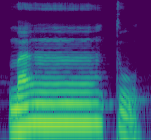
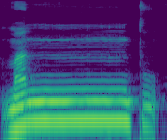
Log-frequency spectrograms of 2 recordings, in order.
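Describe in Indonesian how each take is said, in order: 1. Huruf n tersembunyi dalam bunyi sengau. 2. Huruf n dibaca jelas dengan dengung panjang. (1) "tapi ma mantu gitu ya" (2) "jangan mantu ya, salah"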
